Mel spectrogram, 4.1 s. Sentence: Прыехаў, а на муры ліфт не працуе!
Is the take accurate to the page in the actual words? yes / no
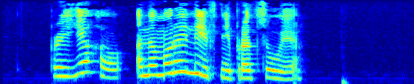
yes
